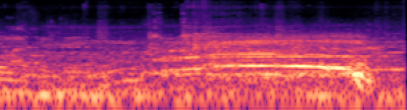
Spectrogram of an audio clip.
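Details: Giant cattle being unloaded from a truck at a market in Java, Indonesia: a single drawn-out, low tonal moo in the second half, steady then dropping at the end, over crowd chatter and background noise.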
